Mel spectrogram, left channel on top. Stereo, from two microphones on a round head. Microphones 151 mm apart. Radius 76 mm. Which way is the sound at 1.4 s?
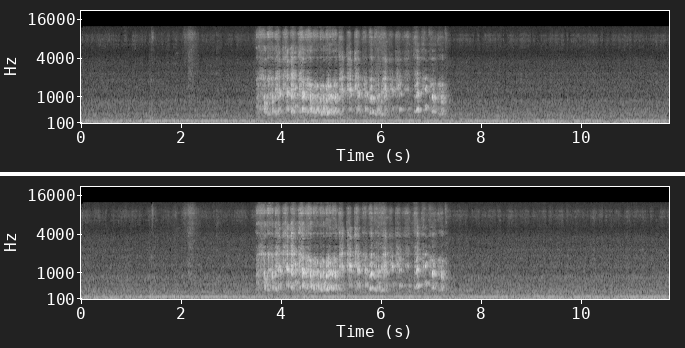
15° right (ahead or behind).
